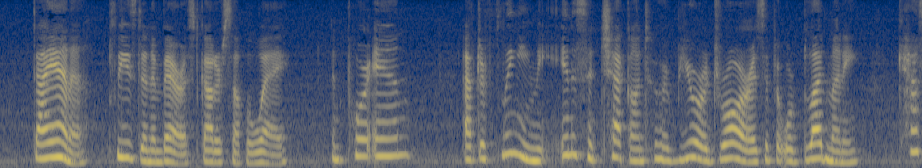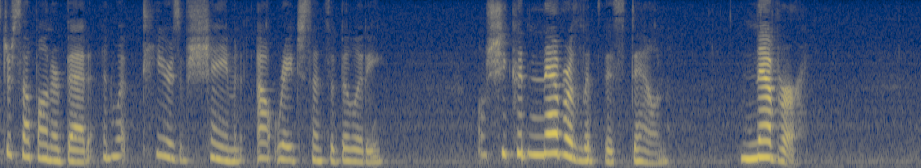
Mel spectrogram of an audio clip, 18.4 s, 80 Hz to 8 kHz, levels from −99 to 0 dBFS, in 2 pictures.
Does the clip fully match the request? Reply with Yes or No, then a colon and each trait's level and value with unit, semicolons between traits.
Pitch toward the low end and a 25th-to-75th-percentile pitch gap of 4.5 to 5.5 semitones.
No: high, 230 Hz; average, 5.2 semitones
